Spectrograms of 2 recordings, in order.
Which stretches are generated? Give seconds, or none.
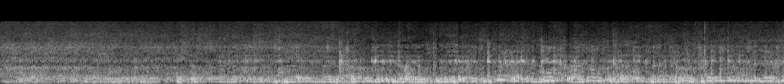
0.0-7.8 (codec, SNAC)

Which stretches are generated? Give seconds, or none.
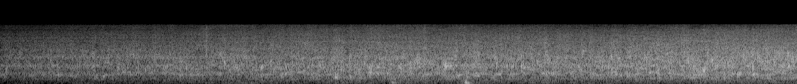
0.0-8.0 (autoencoder, DAC-VAE)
